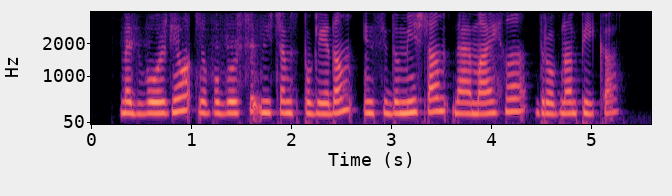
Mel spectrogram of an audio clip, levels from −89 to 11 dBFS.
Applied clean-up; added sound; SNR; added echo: neural mask model DeepFilterNet 3.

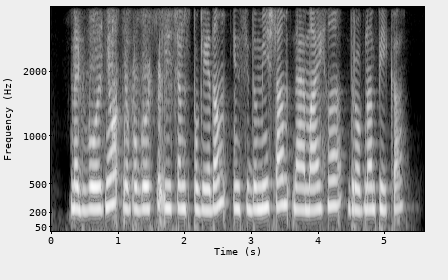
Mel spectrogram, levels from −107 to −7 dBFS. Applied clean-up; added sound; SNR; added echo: neural mask model Resemble Enhance denoiser.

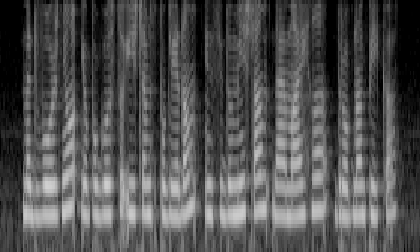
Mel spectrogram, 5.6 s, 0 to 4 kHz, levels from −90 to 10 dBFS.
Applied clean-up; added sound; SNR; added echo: none; none; none; none.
